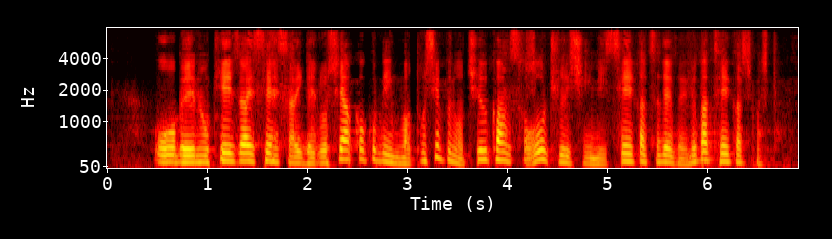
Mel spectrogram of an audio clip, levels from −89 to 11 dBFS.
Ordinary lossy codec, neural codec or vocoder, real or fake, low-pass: none; codec, 16 kHz in and 24 kHz out, 0.6 kbps, FireRedTTS-2 codec; fake; 7.2 kHz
